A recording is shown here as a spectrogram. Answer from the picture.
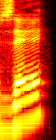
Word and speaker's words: ze: So we have ze, zek, zen, and zem. Ze, zek, zen, and zem. You can think of this almost like saying they with an accent.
